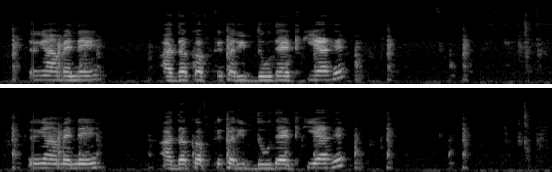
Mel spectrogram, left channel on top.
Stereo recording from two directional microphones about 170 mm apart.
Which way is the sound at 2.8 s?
85° right.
